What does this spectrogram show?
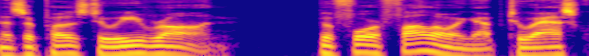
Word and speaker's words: Iran: for mispronouncing the name of his country Adams pronounced it Iran as opposed to Iran before following up to ask whether as a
